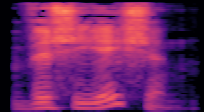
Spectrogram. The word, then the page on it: vitiation: British English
